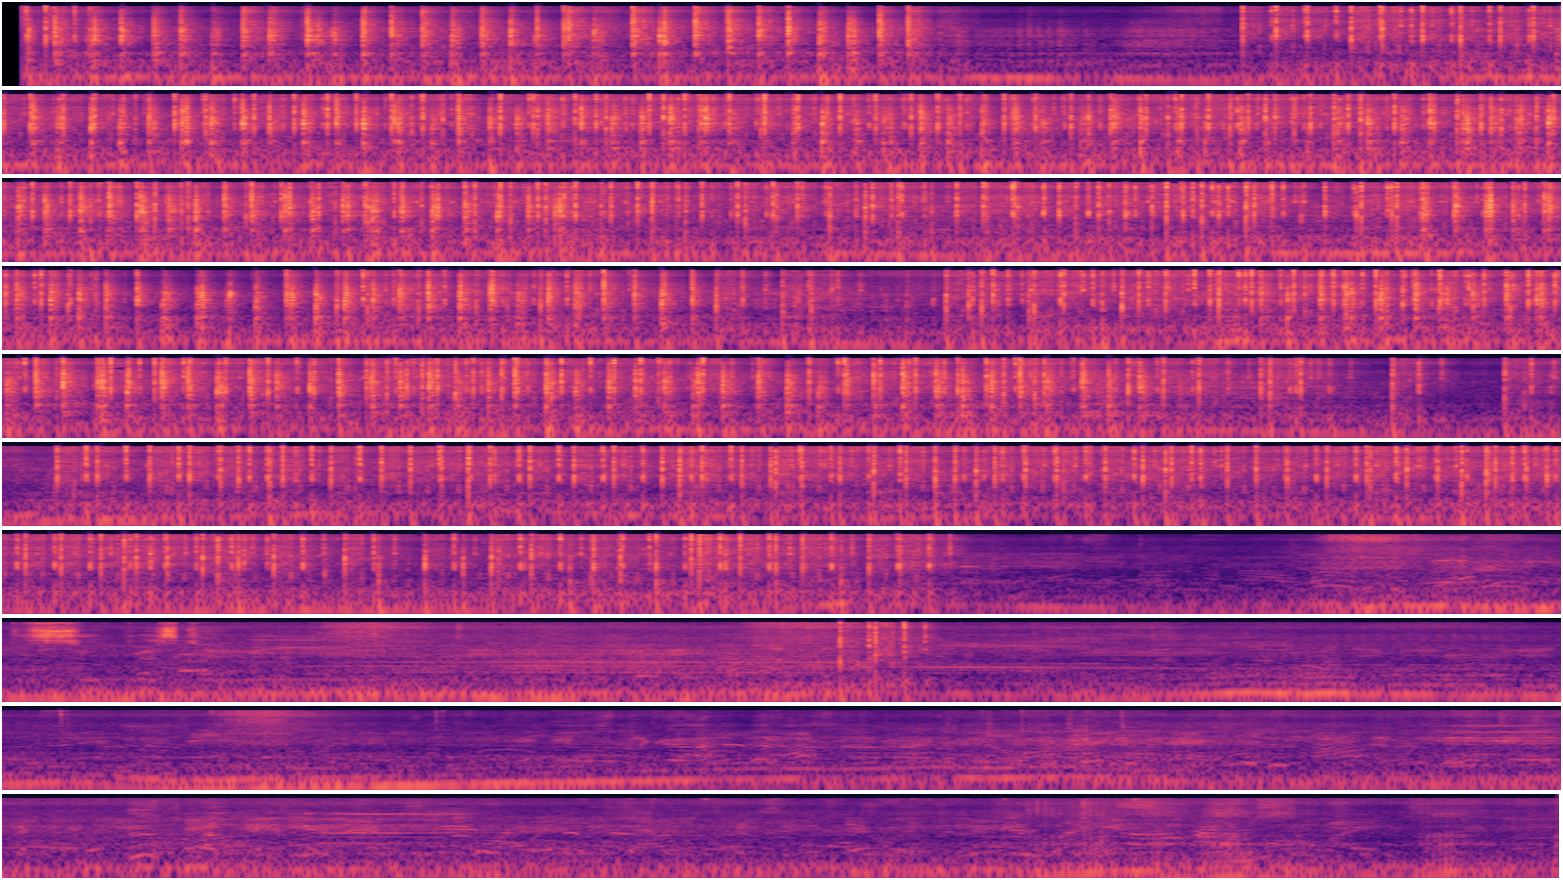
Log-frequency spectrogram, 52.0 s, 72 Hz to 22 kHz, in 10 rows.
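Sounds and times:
car engines revving: 0.0 - 51.9
rapid crackling rattle: 4.1 - 34.5.

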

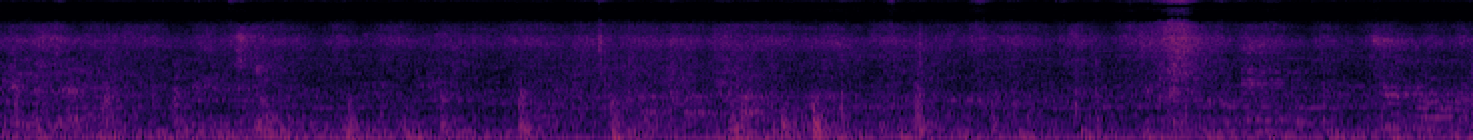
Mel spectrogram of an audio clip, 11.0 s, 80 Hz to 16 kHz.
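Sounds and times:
background music with low bass: 0.0 - 11.0
dull thumps and knocks: 2.5 - 8.4.

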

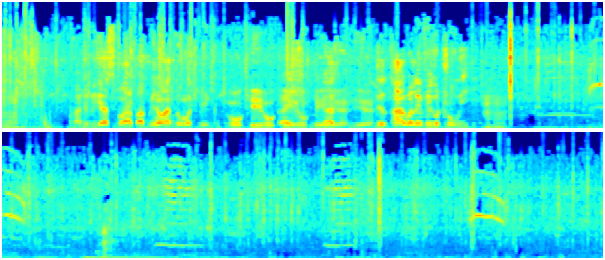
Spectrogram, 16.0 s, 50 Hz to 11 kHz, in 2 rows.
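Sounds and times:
bird high arching call: 7.1 - 9.0, 9.9 - 11.0, 14.2 - 14.9.

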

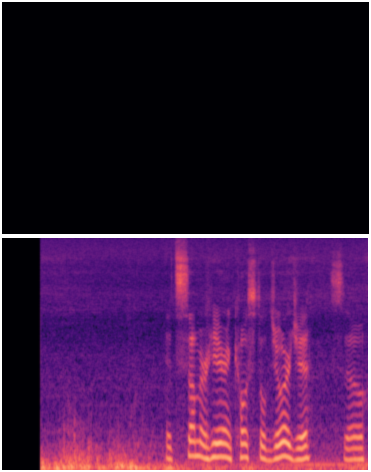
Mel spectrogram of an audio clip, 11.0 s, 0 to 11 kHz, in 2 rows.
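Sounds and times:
wind buffeting microphone: 6.1 - 11.0.

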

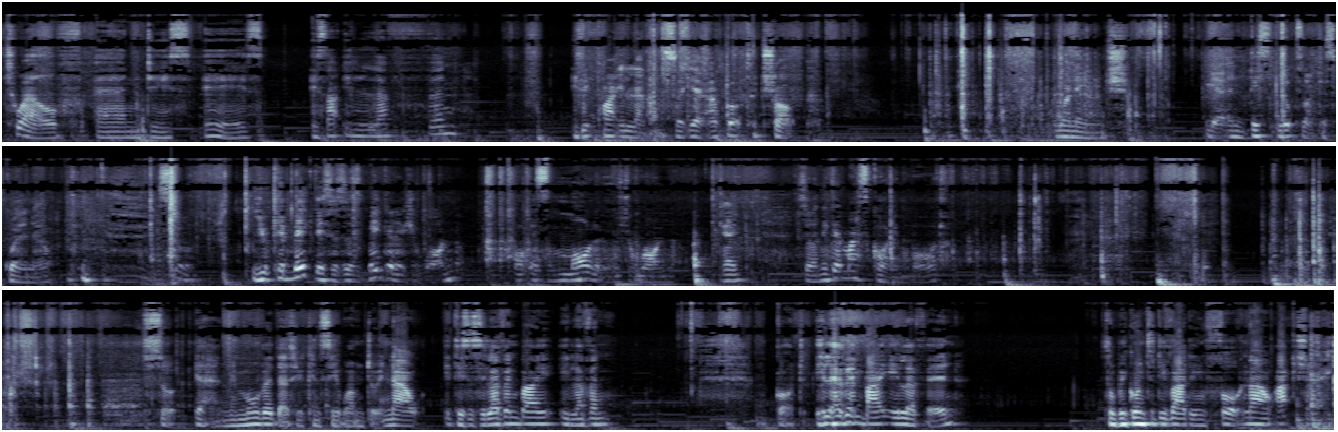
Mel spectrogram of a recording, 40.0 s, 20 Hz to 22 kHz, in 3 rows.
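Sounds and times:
paper rustling: 5.0 - 17.6, 22.2 - 30.0.

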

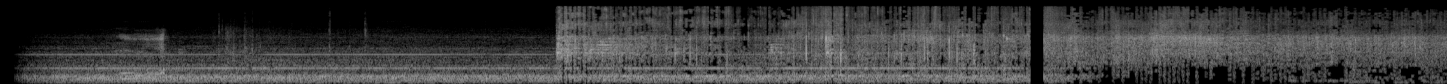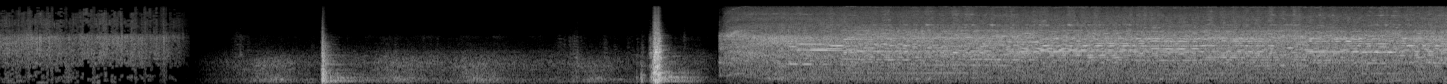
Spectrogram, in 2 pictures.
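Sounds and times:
brief high tone: 0.9 - 1.8
gas wok burner roaring: 5.6 - 16.4
sausages sizzling in hot oil: 5.6 - 16.4.

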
